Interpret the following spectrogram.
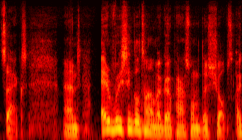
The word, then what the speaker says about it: CeX: shops in the UK we have a shop called CeX which is pronounced sex and every single time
